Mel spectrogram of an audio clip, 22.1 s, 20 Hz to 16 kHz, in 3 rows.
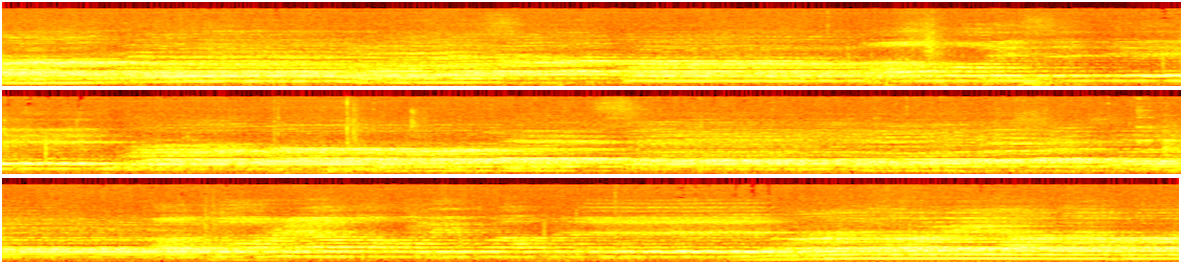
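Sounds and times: choir singing a hymn a cappella: 0.0s - 22.0s.

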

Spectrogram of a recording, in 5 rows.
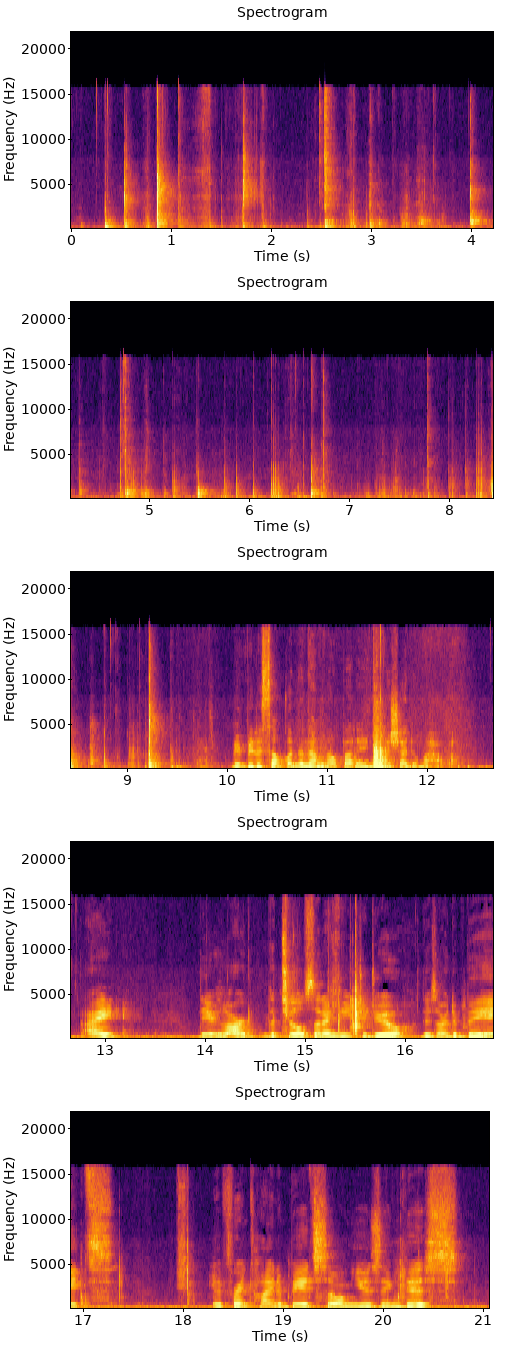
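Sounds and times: tape and cardboard tearing: 4.7s - 9.6s.

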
